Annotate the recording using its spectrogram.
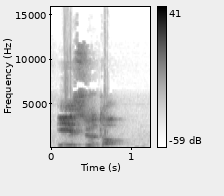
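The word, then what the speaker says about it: イースト: It's called istu, or isto, here in Japan. Yeah. So, isuto is how you say it in Japanese.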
